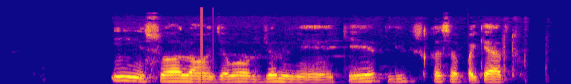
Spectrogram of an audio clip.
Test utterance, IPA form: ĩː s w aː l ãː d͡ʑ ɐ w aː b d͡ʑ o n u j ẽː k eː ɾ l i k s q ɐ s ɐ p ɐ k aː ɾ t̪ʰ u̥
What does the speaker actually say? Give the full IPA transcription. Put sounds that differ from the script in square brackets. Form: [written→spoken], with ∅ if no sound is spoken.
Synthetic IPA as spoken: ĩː s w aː l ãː d͡ʑ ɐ w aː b d͡ʑ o n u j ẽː k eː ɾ l i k s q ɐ s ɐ p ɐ k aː ɾ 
